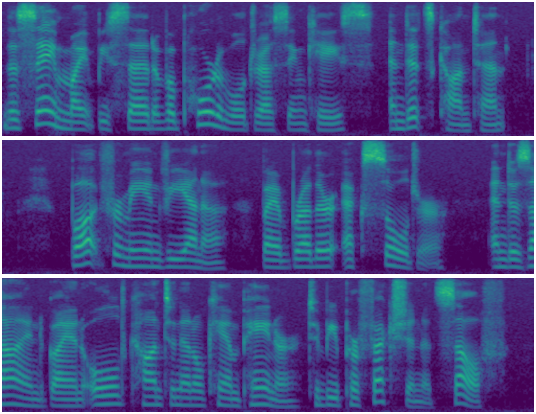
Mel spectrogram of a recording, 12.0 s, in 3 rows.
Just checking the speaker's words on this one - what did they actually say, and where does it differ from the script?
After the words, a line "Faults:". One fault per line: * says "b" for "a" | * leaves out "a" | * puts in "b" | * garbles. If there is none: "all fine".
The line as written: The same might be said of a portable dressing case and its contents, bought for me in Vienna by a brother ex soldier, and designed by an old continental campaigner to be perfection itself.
The same might be said of a portable dressing case and its content, bought for me in Vienna by a brother ex soldier, and designed by an old continental campaigner to be perfection itself.
Faults:
* says "content" for "contents"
